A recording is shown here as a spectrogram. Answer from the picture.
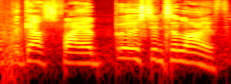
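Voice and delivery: plain reading voice

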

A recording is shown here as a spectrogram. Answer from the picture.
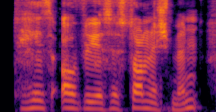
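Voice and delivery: ordinary delivery

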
